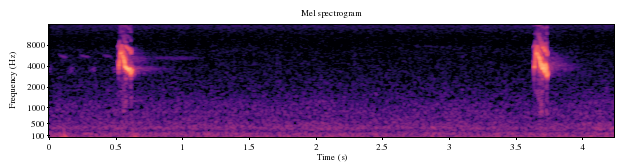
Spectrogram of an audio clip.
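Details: Young common chaffinch fledgling, alone at a threshold beneath ferns on a warm July evening in 2020, gives two sharp, high, downslurred chirps roughly three seconds apart, with silence between.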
